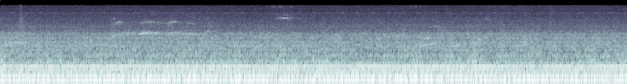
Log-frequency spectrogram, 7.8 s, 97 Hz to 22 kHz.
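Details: 2000 Jeep Grand Cherokee 4.7L V8 with rough idle and stalling: low droning idle with a slightly uneven pulse over a steady hum. Throttle body cleaned, plugs, fuel filter, TPS and IAC replaced; purge solenoid code traced to bad PCM connection. Cause unidentified.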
